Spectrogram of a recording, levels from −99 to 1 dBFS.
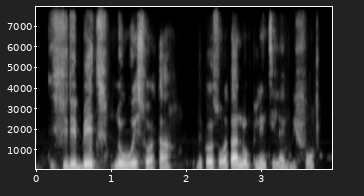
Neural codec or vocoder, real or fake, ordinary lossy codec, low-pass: codec, 16 kHz, 4 kbps, X-Codec, HuBERT features, trained on LibriSpeech; fake; none; none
